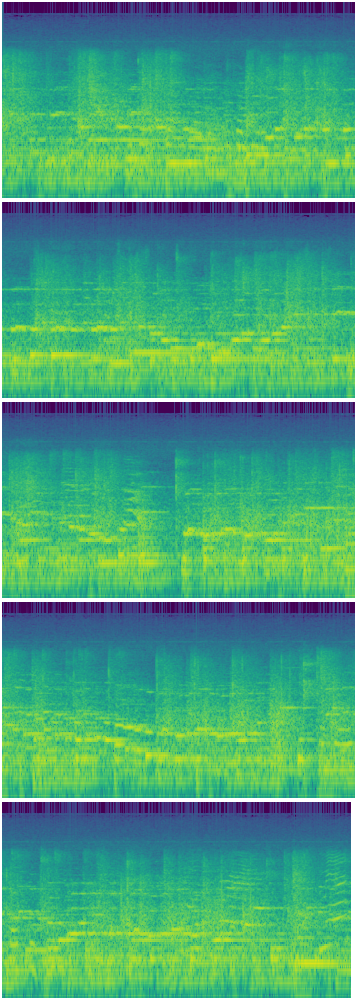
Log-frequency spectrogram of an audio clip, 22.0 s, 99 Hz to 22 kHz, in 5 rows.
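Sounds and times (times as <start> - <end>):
dance shoes tapping wooden floor: 0.0 - 22.0
latin dance music: 0.0 - 22.0.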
